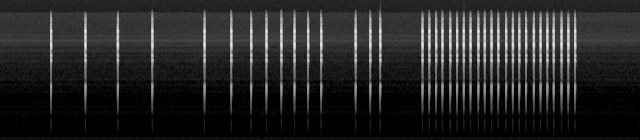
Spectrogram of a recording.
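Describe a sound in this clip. Short electronic menu clicks tick repeatedly, speeding up into a rapid run.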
